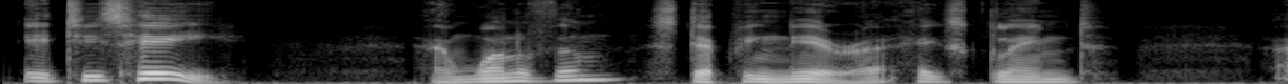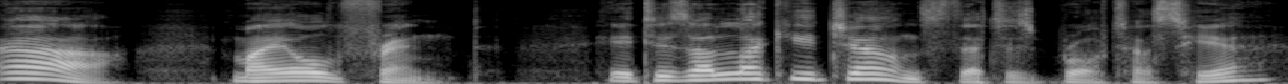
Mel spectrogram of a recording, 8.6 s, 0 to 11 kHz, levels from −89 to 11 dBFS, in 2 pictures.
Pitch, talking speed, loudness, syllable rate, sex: 135 Hz, 170 wpm, -18 LUFS, 4.9 syllables/s, male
